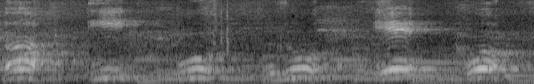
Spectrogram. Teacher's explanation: ಒಂದು ಮಾತ್ರಾ ಕಾಲದಲ್ಲಿ ಉಚ್ಚರಿಸಲ್ಪಡುವ ಅಕ್ಷರಗಳಿಗೆ ಹ್ರಸ್ವಸ್ವರ ಎಂದು ಕರೆಯುವರು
